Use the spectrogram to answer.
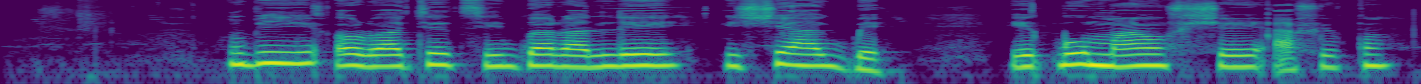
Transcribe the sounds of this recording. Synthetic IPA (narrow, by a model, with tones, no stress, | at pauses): bi˦ɔ˧ɾɔ˨a˧d͡ʒe˦ti˨˦ɡ͡ba˦ɾa˧le˦ | i˧ʃɛ˦a˧ɡ͡bɛ˨ | e˧˨k͡po˦mãː˨˦n̩˦ʃe˧a̰˨fi˧kũ˦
